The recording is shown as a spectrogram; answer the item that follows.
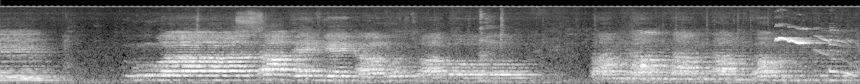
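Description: Mixed chamber choir singing a traditional South African folk song in several parts, in rhythmic phrases broken by short pauses about a second in and again near seven seconds, with a high falling vocal slide near the end.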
